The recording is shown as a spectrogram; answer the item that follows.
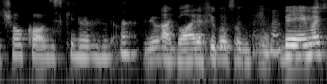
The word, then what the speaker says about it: Strzalkowski: Então, a doutora Stradzakowski. É Tchaikovsky, na verdade, mas todo mundo acaba falando Stradzakowski.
